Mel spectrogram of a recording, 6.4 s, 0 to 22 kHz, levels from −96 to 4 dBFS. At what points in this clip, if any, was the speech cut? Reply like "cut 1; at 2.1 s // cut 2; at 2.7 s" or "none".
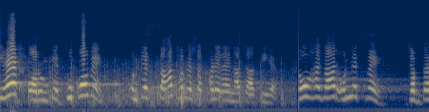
cut 1; at 4.4 s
